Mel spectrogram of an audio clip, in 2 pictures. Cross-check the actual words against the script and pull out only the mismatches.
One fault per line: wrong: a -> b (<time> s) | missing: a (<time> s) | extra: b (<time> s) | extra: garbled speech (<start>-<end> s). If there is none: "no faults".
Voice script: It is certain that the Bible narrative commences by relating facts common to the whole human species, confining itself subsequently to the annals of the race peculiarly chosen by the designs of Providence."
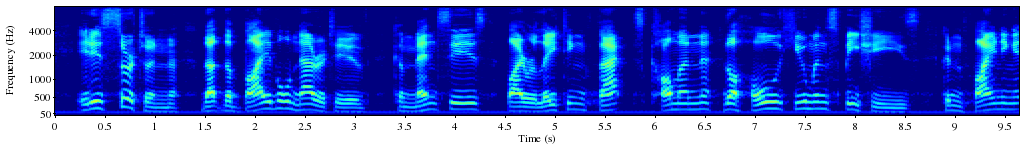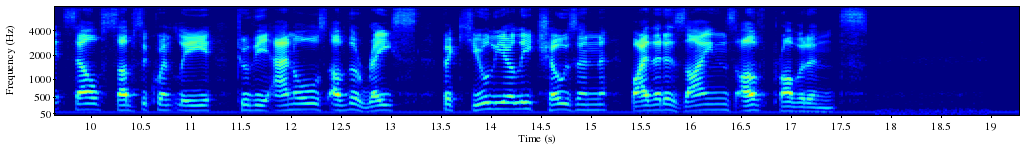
missing: to (6.5 s)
